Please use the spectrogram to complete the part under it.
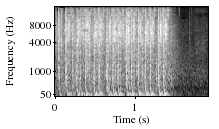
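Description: Rapid automatic gunfire in PUBG, a dense burst of shots hammering for over a second before cutting off abruptly into a quieter tail.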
